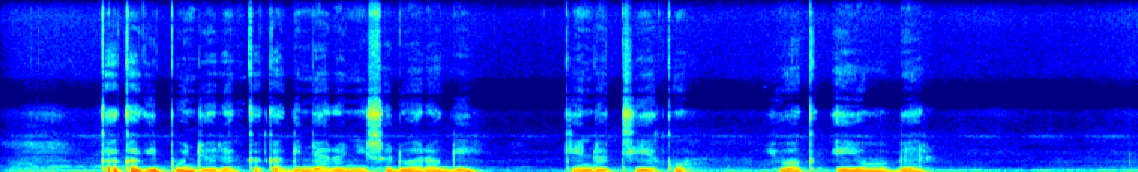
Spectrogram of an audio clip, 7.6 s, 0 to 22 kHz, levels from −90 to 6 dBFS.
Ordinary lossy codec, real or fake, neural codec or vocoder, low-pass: none; real; none; none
